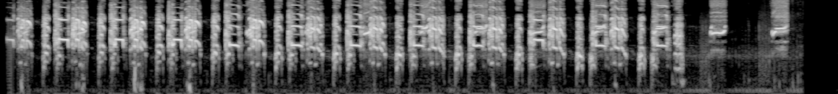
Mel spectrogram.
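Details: Grey francolin, locally called Irani teetar, calling: a fast run of loud, harsh, squawky notes, several per second for about seven seconds, ending with two spaced single notes. The background is otherwise quiet.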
